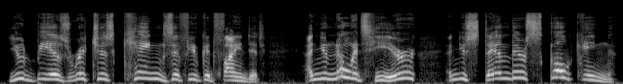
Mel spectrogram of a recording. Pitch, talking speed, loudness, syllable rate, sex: 225 Hz, 200 wpm, -18 LUFS, 4.5 syllables/s, male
